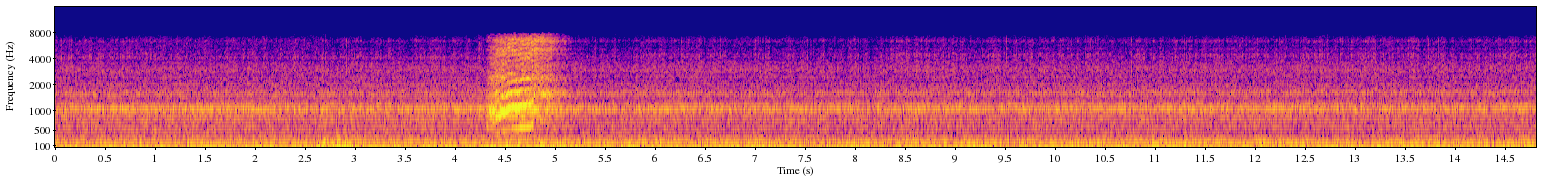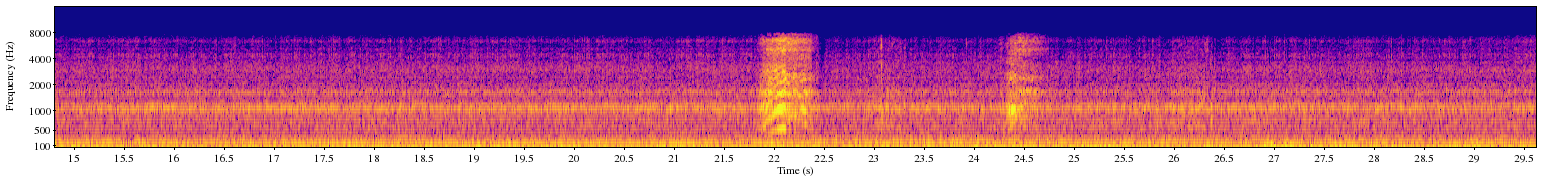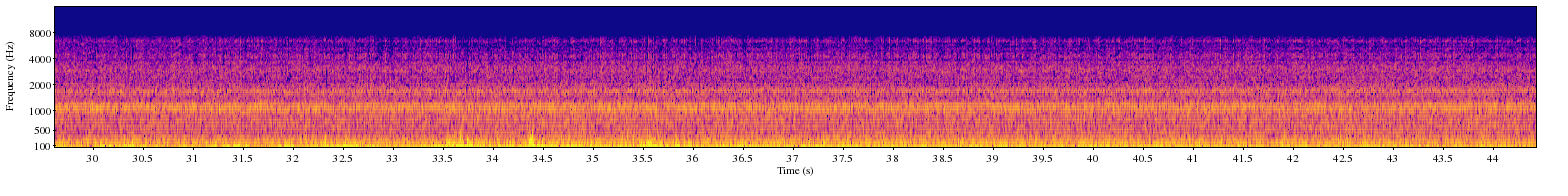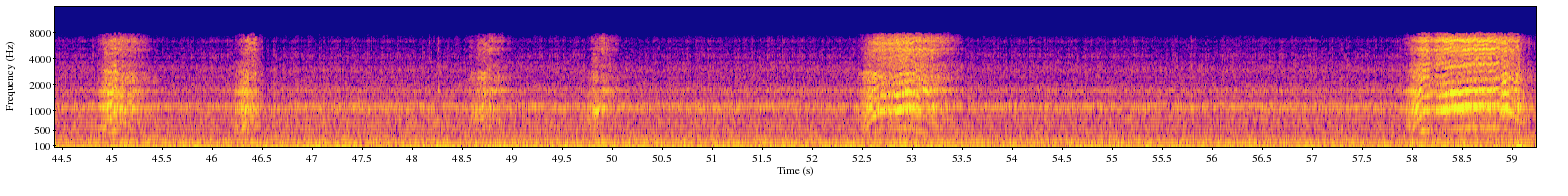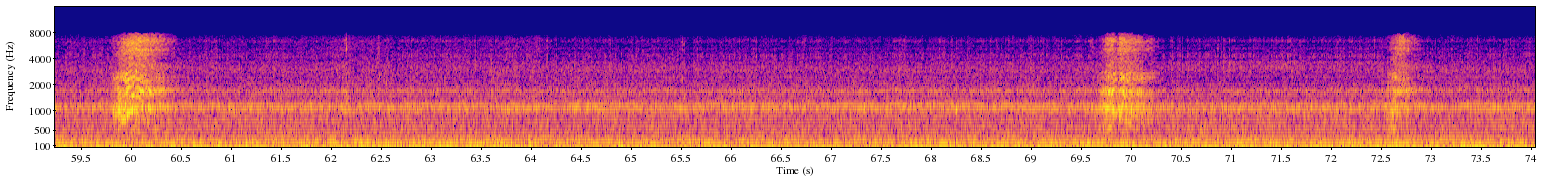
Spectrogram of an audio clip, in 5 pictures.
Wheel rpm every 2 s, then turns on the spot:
0, 0, 30, 0, 0, 0, 0, 0, 0, 0, 10, 10, 20, 0, 0, 0, 0, 0, 0, 0, 0, 0, 10, 0, 0, 0, 40, 0, 10, 60, 10, 10, 0, 0, 10, 0, 0.
22-26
